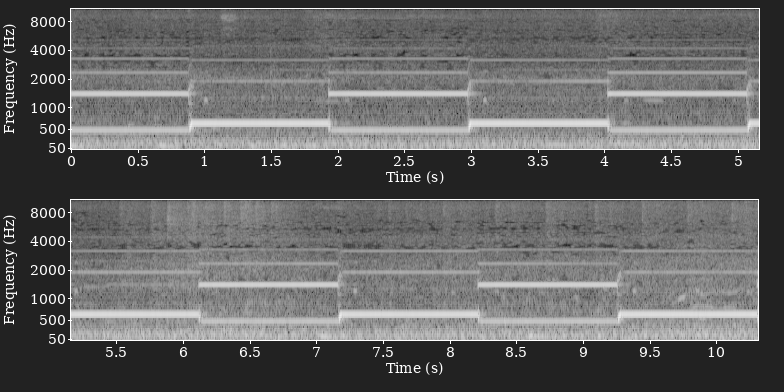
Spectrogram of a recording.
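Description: Railway level-crossing warning alarm sounding from the loudspeaker on the crossing signal post: an electronic two-tone alarm that alternates steadily between a lower and a higher tone, each held about a second, warning that a train is coming. Idling road traffic can be heard underneath.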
